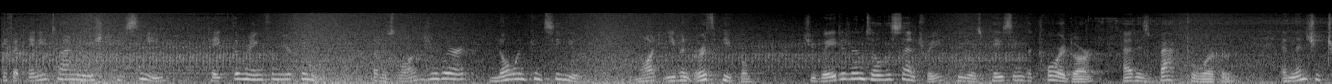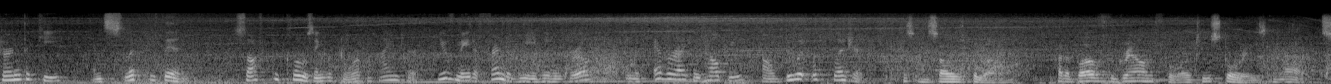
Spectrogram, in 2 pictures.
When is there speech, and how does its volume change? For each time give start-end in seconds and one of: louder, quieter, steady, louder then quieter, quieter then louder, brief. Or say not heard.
0.0-26.5 steady.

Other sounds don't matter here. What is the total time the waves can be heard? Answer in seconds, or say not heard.
26 s.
